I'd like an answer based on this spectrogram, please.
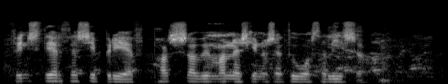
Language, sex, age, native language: Icelandic, male, 18-19, Icelandic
